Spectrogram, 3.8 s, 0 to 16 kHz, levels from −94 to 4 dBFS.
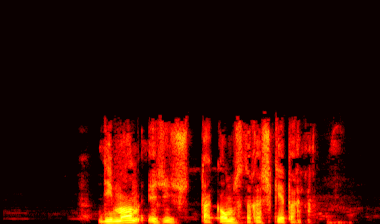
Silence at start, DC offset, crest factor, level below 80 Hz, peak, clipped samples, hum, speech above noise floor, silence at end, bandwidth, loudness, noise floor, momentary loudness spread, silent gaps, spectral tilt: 1 s; under 0.1%; 20 dB; -60 dBFS; -2 dBFS; under 0.1%; none; 57 dB; 0.7 s; 7.8 kHz; -21 LUFS; -77 dBFS; 12 LU; none; -5 dB/octave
